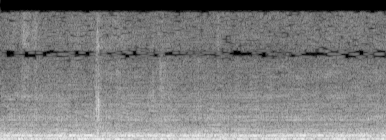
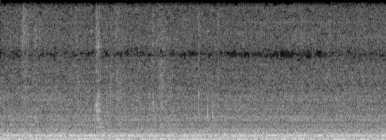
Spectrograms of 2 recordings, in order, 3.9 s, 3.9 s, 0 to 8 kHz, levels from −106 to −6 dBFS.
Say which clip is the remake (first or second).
first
